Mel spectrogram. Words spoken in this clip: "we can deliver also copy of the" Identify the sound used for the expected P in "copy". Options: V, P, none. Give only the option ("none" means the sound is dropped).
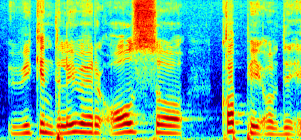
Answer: P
